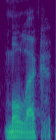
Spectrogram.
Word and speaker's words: Moloch: And you will read that those followers, those Canaanites, would basically, on the altar of Moloch, Molech is another pronunciation, others would say Baal, that they would do child sacrifices to their god.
